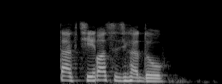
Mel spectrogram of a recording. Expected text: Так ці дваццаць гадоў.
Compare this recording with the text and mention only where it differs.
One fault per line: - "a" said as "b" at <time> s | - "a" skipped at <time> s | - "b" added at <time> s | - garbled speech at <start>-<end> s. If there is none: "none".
none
